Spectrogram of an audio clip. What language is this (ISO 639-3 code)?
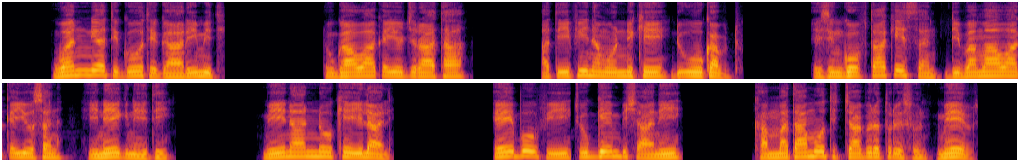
orm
